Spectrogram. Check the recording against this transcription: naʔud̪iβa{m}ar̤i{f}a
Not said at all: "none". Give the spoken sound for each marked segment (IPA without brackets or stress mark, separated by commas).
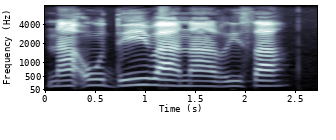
n, s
